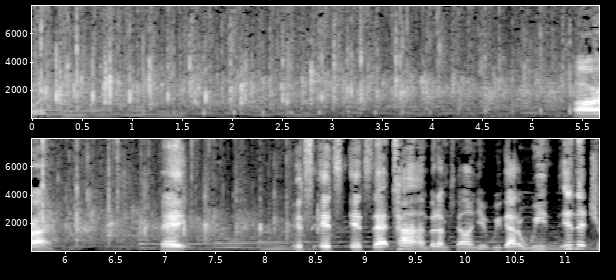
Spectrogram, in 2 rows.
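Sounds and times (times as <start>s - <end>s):
audience hand clapping: 0.0s - 9.5s
speech: 5.4s - 6.0s, 7.0s - 7.4s, 8.3s - 11.3s.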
